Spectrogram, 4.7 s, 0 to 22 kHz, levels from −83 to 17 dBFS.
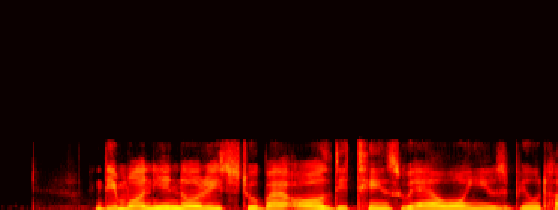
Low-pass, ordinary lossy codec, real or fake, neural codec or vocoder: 7.2 kHz; none; fake; codec, 16 kHz, 2 kbps, X-Codec, HuBERT features, trained on LibriSpeech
